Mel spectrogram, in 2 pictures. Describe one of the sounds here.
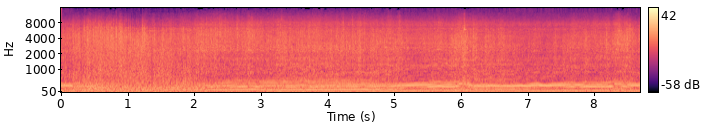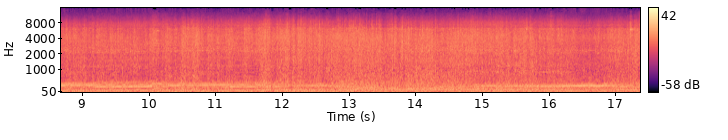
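A racing buggy engine roars loudly up close, its pitch rising and falling with the throttle.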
